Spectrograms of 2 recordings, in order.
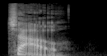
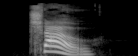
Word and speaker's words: ciao: Ciao. – Ciao. Now, be careful with the pronunciation of this word. Quite often people think it's ciao, almost as if it's spelled C-H-O-W, but it's not. It's ciao.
